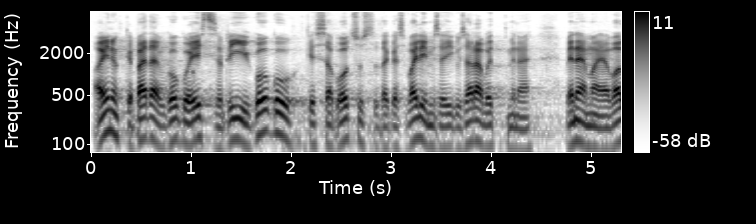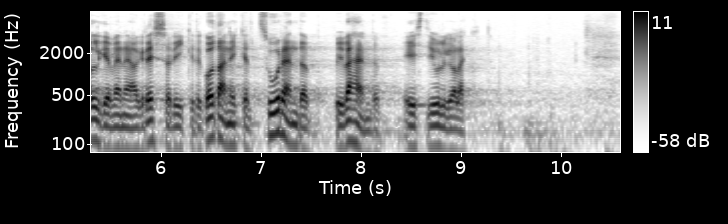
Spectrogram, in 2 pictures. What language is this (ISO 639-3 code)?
est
